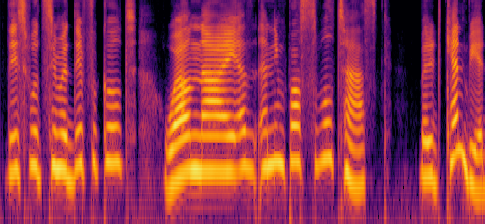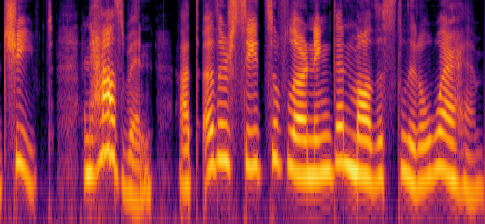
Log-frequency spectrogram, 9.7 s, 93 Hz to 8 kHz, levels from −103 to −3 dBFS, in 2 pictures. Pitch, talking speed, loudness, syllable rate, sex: 260 Hz, 165 wpm, -19 LUFS, 4.8 syllables/s, female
